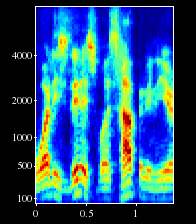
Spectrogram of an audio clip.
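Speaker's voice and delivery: ordinary delivery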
